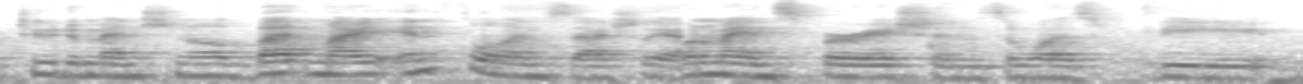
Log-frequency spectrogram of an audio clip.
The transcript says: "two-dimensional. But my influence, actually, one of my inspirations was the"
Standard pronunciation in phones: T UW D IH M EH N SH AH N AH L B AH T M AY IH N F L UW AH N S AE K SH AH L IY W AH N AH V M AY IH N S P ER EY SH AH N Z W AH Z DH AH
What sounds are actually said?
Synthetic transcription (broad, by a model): T UW D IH M EH N SH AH N L B AH T M AY IH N F L UW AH N S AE K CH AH L IY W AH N AH V M AY IH N S P ER EY SH AH N Z W AH Z DH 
